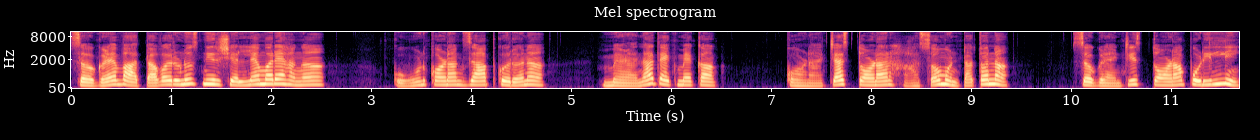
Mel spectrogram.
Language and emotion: Goan Konkani, sad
